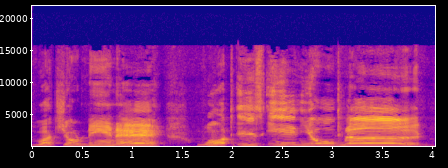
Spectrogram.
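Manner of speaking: high, slow, booming question; drawn-out dramatic ask. Pretend. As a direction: ask it like a game-show host. Dramatic DNA question to viewers.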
